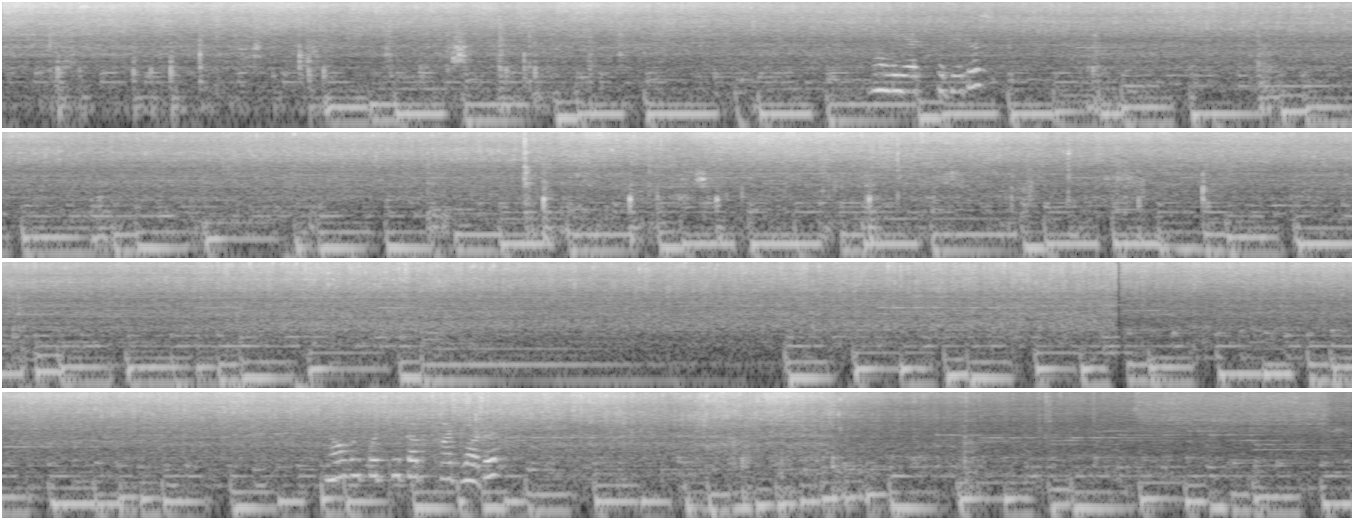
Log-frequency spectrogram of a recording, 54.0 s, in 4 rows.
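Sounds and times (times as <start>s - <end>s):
potatoes sizzling in oil: 0.0s - 54.0s
wooden spatula scraping pan: 0.4s - 6.3s, 17.9s - 25.9s.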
